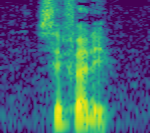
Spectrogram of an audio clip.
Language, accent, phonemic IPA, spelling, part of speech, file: French, France, /se.fa.le/, céphalée, adjective / noun, LL-Q150 (fra)-céphalée.wav
- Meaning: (adjective) feminine singular of céphalé; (noun) cephalea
